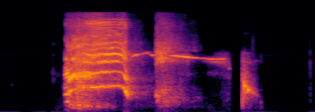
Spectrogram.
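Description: A young man shouts and laughs loudly over an online call.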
